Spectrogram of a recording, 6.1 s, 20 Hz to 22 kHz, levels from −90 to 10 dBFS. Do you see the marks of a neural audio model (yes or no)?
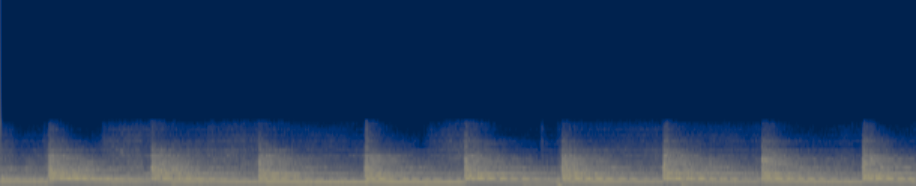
yes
